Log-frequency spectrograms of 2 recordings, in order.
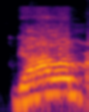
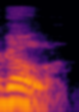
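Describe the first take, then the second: First: "Golem" with an open ah up front; short-o pronunciation. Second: "Golem" with a long o, like goal; long-o pronunciation. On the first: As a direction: say "Golem" as GAH-lum. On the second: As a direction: say "Golem" as GOH-lum. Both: Shown as a demonstration. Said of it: "what is it".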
